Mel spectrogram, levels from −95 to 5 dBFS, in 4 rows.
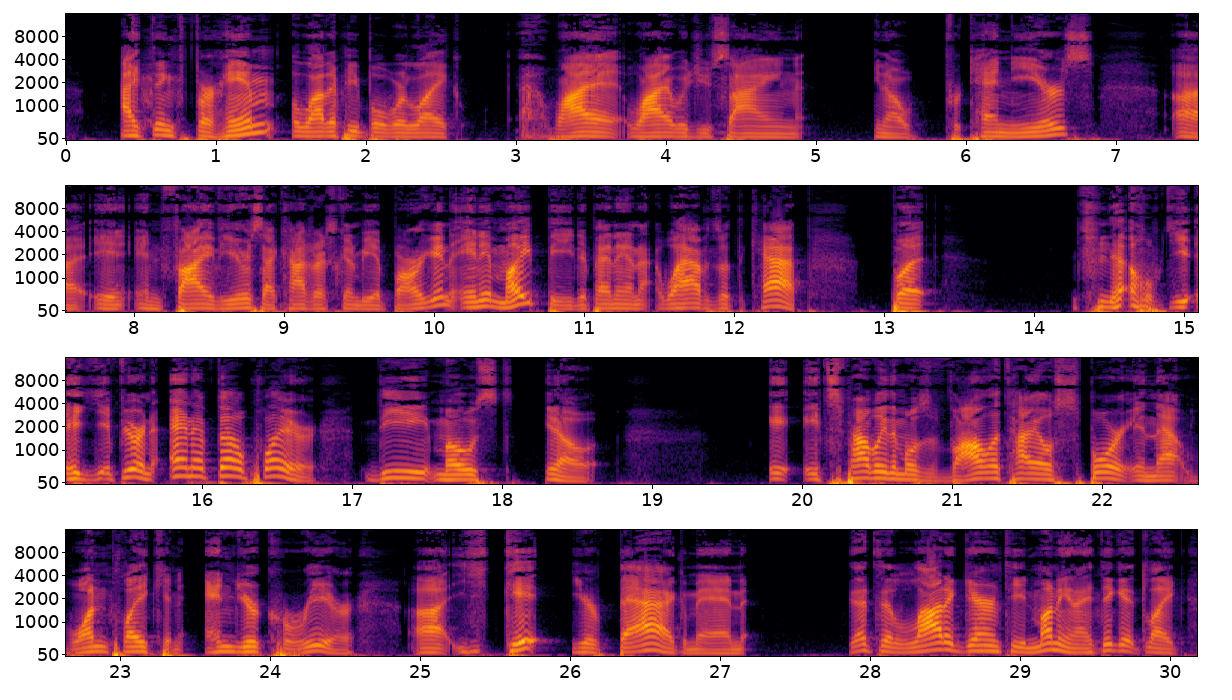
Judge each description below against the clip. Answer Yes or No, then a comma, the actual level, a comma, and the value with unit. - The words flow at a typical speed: Yes, average, 175 wpm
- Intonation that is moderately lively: No, wide, 5.8 semitones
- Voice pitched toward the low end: Yes, low, 125 Hz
